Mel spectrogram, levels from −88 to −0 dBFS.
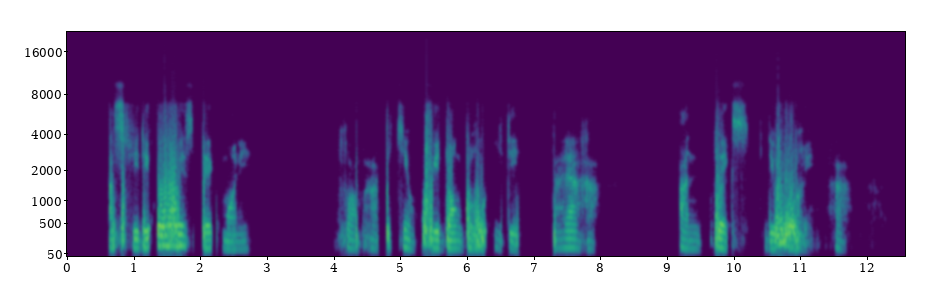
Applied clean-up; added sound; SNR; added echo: none; none; none; none.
